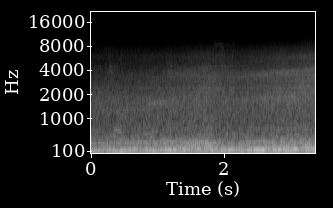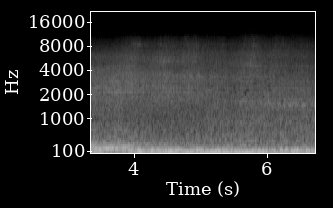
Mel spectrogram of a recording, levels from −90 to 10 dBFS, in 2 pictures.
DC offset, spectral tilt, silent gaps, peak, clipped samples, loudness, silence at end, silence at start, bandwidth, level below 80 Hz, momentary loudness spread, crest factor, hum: under 0.1%; -7 dB/octave; none; -14 dBFS; under 0.1%; -27 LUFS; 0 s; 0 s; 9.4 kHz; -32 dBFS; 6 LU; 12 dB; none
